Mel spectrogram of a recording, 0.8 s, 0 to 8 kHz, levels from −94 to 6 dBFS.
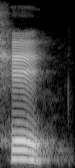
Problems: none marked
